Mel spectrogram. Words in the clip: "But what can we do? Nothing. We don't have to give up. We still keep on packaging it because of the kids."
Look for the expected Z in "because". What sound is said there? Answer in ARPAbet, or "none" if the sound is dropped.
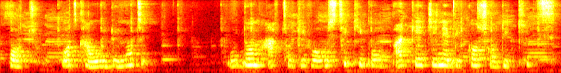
S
